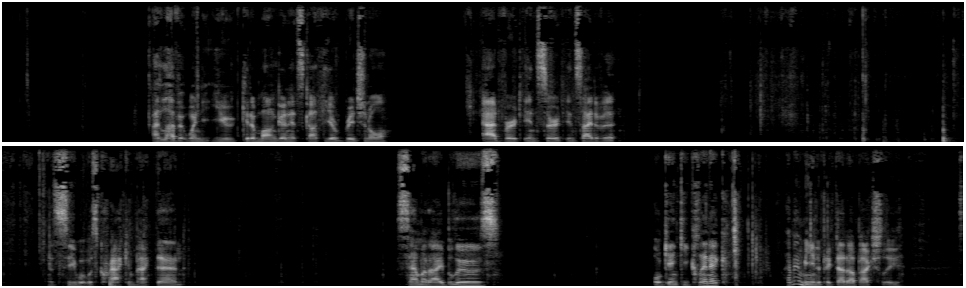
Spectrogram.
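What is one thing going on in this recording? Paper rustles and crinkles as pages and a leaflet are handled.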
